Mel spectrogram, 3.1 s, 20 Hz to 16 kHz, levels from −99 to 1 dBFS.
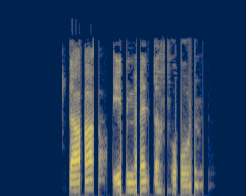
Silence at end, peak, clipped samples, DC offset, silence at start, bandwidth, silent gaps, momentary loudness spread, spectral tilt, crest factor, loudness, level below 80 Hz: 0.55 s; 0 dBFS; under 0.1%; under 0.1%; 0.9 s; 7.8 kHz; none; 14 LU; -5.5 dB/octave; 20 dB; -19 LUFS; -54 dBFS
